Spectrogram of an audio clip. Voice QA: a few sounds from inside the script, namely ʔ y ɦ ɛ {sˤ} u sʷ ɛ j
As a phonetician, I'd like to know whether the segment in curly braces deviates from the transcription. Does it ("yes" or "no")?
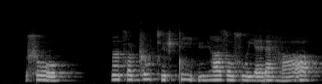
yes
